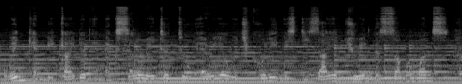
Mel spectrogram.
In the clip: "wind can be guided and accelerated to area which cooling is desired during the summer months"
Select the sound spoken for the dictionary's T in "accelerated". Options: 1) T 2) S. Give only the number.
1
